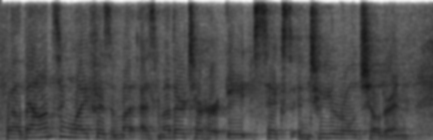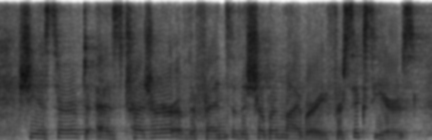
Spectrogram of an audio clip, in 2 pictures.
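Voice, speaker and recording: A quiet-voiced woman reading a prepared nomination at a town meeting, soft-spoken and polite. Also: medium pitch, fairly even intonation, normal speed, low-quality recording. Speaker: resident giving nominating speech.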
